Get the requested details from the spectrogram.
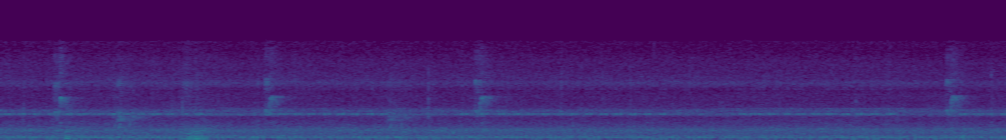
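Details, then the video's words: Continuous bee buzzing, a steady multi-toned hum with recurring brief high-pitched ticks every second or so layered above. "SOM DE ABELHA"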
